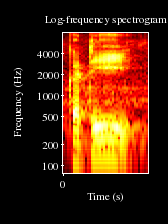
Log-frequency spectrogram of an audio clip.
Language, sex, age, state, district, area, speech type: Telugu, male, 30-45, Andhra Pradesh, Guntur, rural, read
